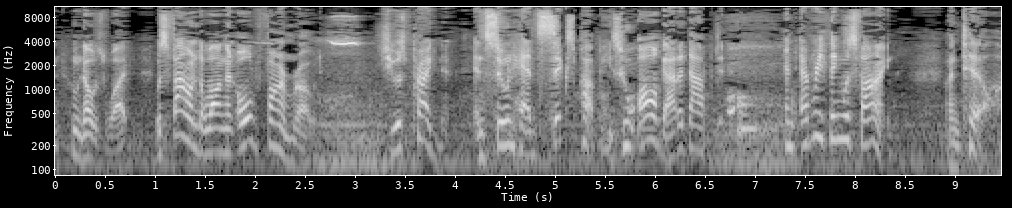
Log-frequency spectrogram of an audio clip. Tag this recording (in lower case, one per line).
speech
